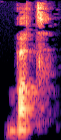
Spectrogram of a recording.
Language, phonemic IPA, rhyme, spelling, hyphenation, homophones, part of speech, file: Dutch, /bɑt/, -ɑt, bad, bad, Bath, noun / verb, Nl-bad.ogg
- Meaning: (noun) 1. bath (object) 2. the act or process of bathing 3. immersion; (verb) singular past indicative of bidden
